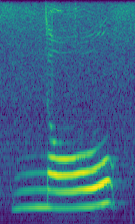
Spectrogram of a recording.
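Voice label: "nou5", Cantonese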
